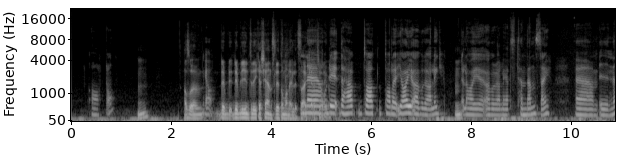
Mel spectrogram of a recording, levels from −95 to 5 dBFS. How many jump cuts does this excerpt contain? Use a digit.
1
